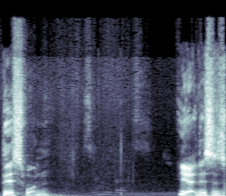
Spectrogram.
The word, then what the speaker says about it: Zooniverse: Zooniverse? Yeah, this is Zooniverse, yeah.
